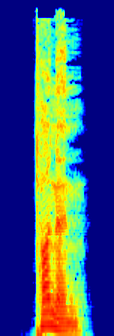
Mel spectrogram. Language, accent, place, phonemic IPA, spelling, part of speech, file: German, Germany, Berlin, /ˈtɔnən/, Tonnen, noun, De-Tonnen.ogg
- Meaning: plural of Tonne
